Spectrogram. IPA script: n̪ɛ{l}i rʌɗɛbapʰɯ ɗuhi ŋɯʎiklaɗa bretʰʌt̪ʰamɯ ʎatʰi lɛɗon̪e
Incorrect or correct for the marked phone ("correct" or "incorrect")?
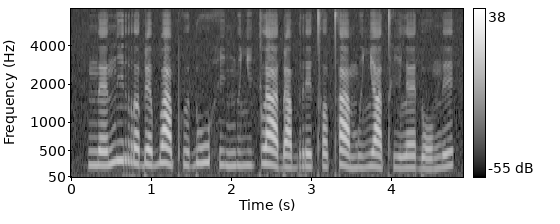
incorrect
